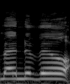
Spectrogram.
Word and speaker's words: Mendivil: too at home if you're not already bert mendeville i hope i pronounced your last name right no you did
